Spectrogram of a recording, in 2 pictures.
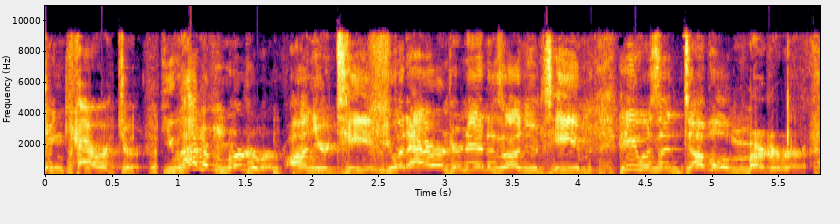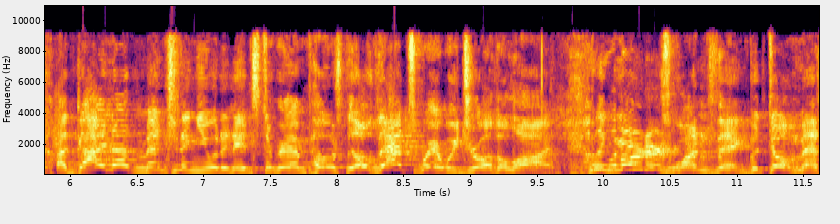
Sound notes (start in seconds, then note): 3.5 laughter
